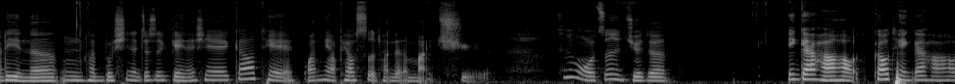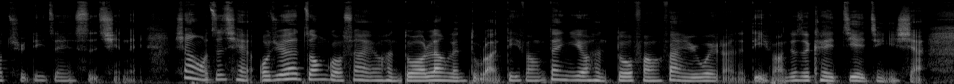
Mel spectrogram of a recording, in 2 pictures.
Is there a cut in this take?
no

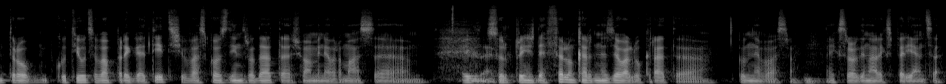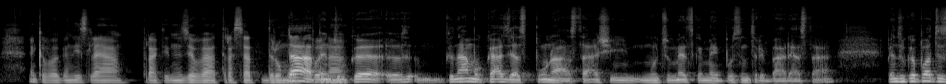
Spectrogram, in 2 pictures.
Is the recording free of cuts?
yes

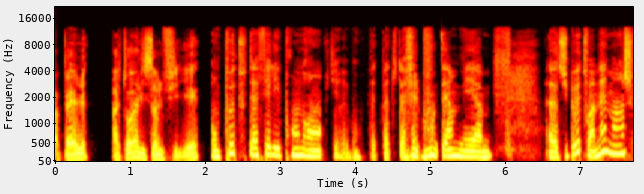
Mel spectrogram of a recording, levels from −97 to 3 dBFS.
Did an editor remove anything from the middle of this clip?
yes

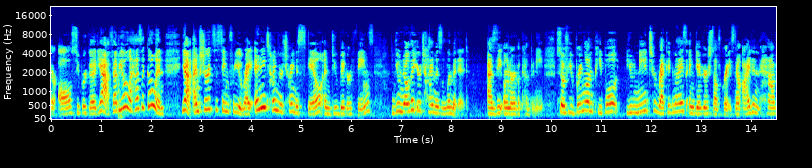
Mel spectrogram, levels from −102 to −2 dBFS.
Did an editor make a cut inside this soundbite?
no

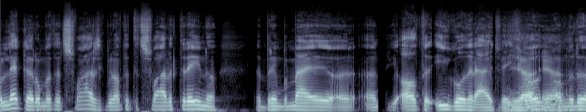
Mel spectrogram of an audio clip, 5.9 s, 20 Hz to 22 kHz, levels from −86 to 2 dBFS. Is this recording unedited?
no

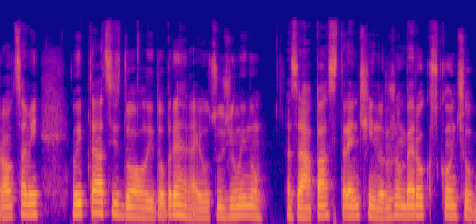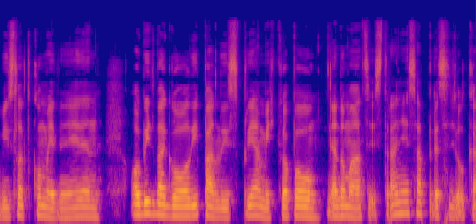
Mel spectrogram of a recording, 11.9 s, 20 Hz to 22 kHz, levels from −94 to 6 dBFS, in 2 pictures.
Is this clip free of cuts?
yes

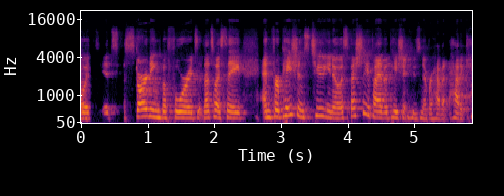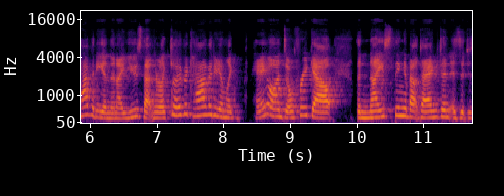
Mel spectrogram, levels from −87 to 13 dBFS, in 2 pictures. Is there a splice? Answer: yes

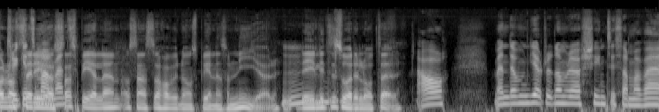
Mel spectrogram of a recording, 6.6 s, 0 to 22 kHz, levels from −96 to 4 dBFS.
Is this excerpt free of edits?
yes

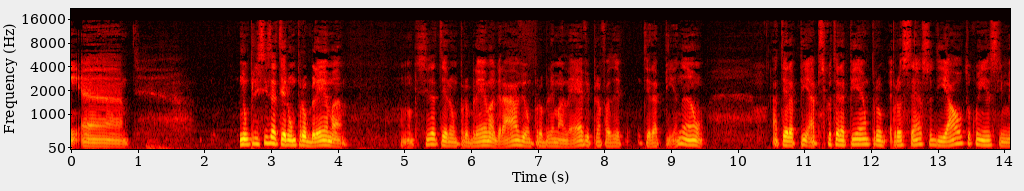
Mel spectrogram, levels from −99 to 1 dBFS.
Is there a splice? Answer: yes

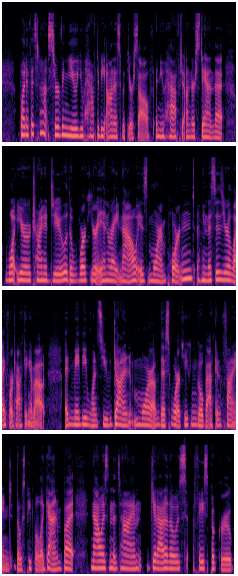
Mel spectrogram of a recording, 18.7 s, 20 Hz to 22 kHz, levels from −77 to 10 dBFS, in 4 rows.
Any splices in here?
no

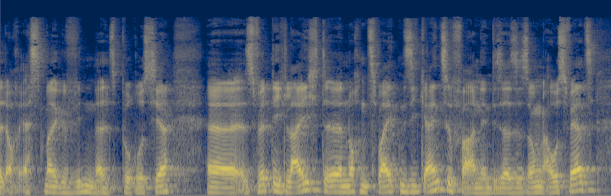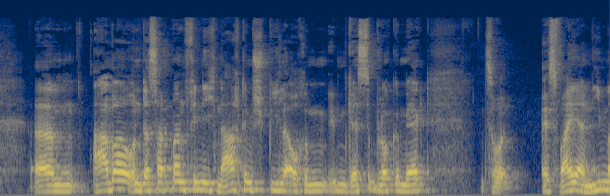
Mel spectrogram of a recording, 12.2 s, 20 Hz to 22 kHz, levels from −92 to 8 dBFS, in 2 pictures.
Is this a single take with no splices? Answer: yes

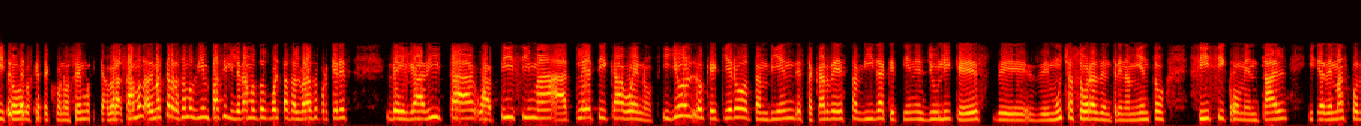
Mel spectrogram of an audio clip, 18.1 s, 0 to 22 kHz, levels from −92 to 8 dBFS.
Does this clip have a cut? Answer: yes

